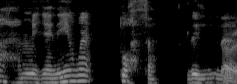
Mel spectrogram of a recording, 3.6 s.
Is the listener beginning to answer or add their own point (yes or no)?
yes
